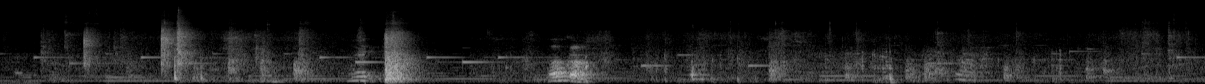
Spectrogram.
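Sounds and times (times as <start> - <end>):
background music sustained tones: 0.0 - 12.0
door thudding shut: 3.8 - 4.3.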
